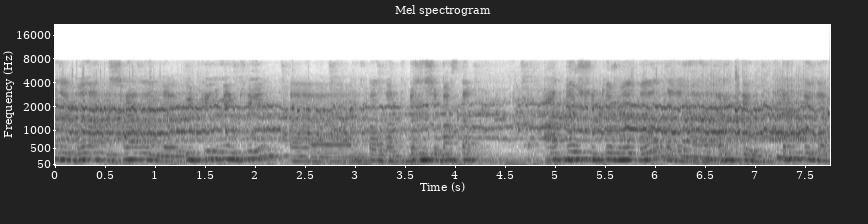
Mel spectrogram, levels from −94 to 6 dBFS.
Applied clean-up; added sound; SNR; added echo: none; Car; 3 dB; reverberation time 0.6 s.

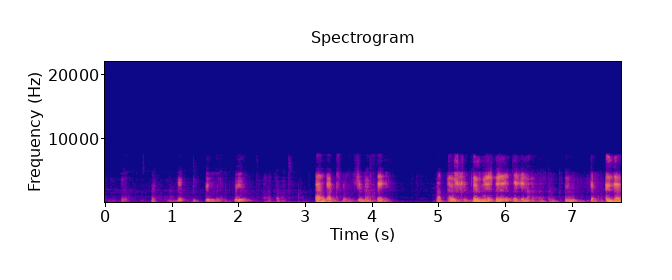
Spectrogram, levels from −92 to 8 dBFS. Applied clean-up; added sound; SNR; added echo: neural mask model DeepFilterNet 3.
